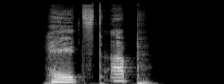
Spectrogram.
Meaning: second-person singular present of abhalten
- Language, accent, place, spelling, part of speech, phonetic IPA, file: German, Germany, Berlin, hältst ab, verb, [ˌhɛlt͡st ˈap], De-hältst ab.ogg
